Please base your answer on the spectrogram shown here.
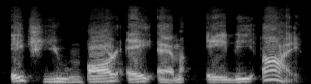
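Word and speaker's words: Huram-abi: It is actually Hiram, Huramabi. Now, me being very involved and in Sumerian tablets, I immediately pinpointed Sumerians talk with Sumerian scholar. Sumerians, like your syllables break up Huram.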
